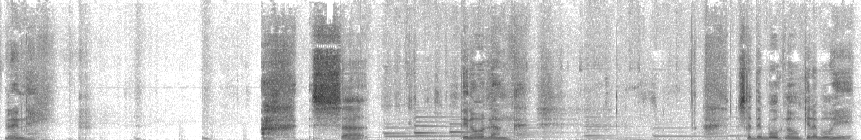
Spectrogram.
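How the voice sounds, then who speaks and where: Guy playing earnest young cebuano man, halting secret lover, radio drama w soft music behind. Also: mid-range voice, close to an everyday voice. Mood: nervous, hesitant. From Philippines. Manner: hesitant, halting.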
